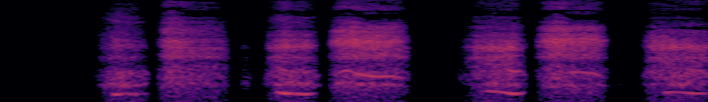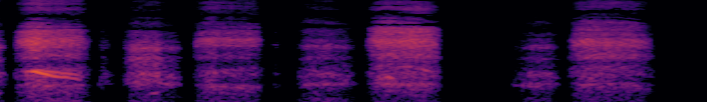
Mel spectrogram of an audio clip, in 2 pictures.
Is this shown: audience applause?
no

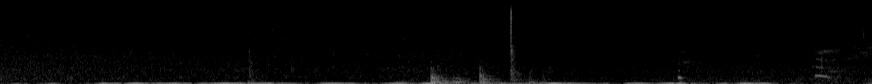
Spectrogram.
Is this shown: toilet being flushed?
yes

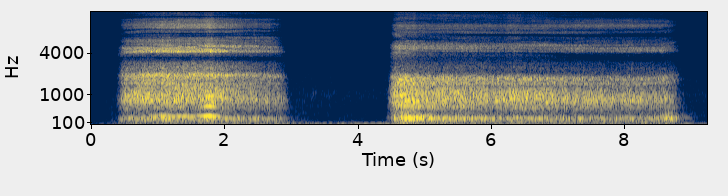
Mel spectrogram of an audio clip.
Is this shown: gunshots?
no

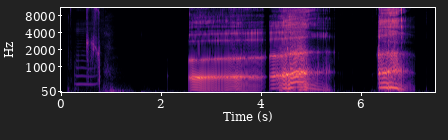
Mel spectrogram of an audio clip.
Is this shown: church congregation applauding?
no

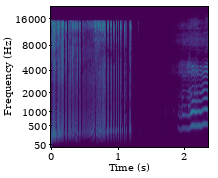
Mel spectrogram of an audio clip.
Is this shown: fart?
yes

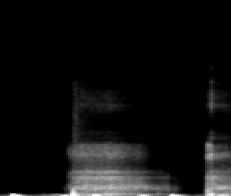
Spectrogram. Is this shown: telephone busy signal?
no

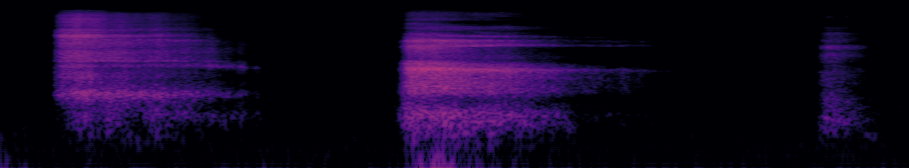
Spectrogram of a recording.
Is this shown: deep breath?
yes

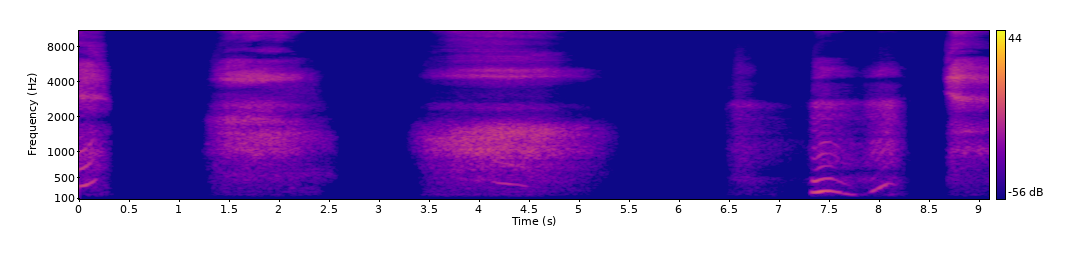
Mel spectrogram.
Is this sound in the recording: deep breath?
yes

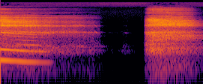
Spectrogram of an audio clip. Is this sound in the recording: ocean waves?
no

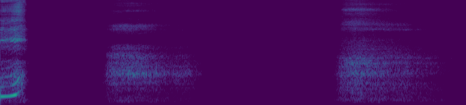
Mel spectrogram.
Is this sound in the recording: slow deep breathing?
yes

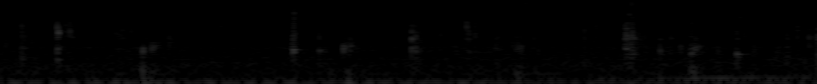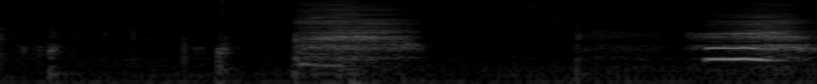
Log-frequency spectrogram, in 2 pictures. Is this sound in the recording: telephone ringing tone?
no

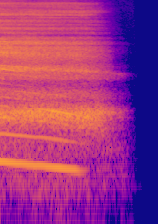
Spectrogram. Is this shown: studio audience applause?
no

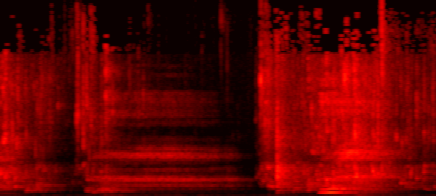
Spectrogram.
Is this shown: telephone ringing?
no

